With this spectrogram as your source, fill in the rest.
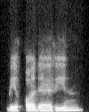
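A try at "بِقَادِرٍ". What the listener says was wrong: Biqadirin, bukan biqadarin.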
